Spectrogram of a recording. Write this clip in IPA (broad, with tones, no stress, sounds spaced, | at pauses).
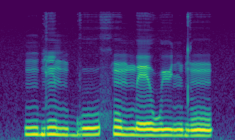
ŋ ɡ ĩ˧ m b u˨˦ x ũ˧ m e˨ w y˨ n d ũ˨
